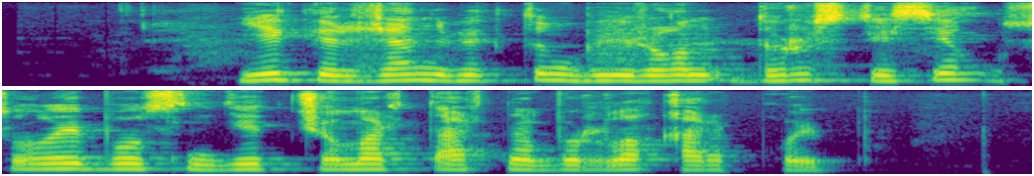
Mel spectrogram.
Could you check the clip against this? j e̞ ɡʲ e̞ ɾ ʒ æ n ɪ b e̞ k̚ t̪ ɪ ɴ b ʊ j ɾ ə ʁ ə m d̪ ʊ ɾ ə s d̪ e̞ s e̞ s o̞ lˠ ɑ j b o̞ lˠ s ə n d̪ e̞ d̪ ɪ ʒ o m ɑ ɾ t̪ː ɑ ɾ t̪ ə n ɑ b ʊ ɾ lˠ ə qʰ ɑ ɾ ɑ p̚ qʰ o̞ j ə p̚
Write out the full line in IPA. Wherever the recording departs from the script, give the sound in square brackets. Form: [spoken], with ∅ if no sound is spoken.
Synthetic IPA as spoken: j e̞ ɡʲ e̞ ɾ ʒ æ n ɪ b e̞ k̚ t̪ ɪ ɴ b ʊ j ɾ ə ʁ ə [n] d̪ ʊ ɾ ə s d̪ e̞ s e̞ s o̞ lˠ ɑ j b o̞ lˠ s ə n d̪ e̞ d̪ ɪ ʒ o m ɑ ɾ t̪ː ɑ ɾ t̪ ə n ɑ b ʊ ɾ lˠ [ɑ] qʰ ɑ ɾ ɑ p̚ qʰ o̞ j ə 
